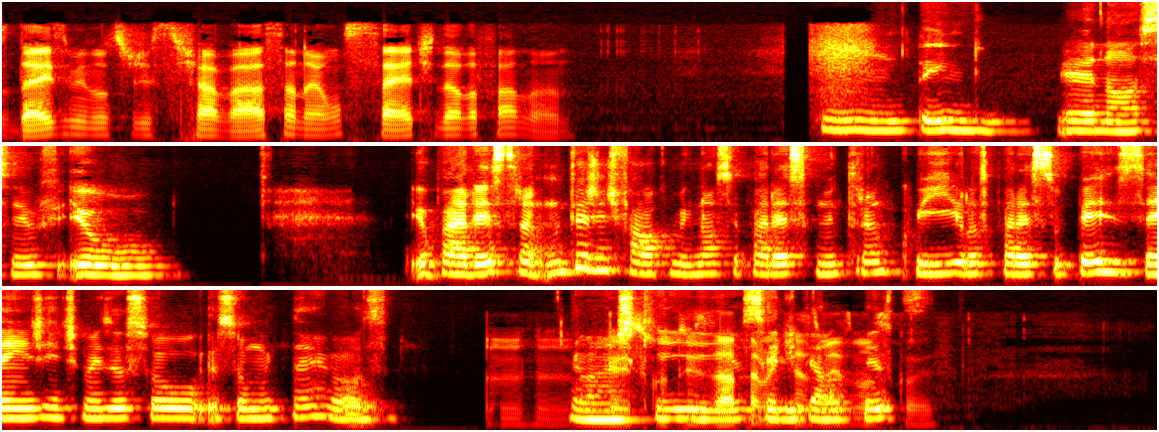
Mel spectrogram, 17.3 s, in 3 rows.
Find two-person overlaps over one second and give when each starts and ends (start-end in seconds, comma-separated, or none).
14.4-16.2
